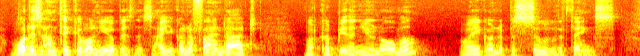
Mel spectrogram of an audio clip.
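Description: A man speaks at a fairly quick pace in a fairly low, somewhat breathy voice with a dark, mellow tone and lively intonation. The recording is very clean, with a silent background. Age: 60s. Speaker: futurist speaker. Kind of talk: solo talk / presentation. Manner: hesitant fillers.

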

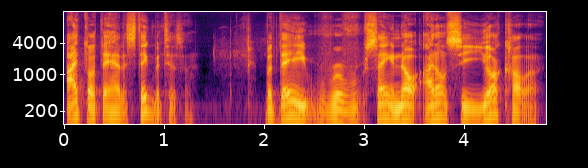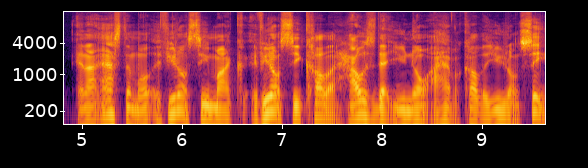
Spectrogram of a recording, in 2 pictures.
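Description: Speaking in a plain, everyday voice, a man with an American accent uses lively intonation at a fairly low pitch. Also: fairly quick pace. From New York. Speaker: pastor and author. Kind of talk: interview. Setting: studio.

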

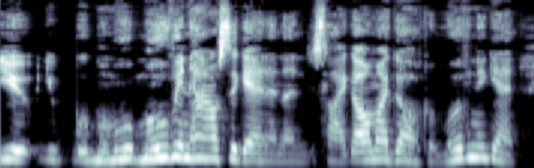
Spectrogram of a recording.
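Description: A woman with an English accent, medium pitch, and fairly quick pace on a very clean recording against a silent background. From England. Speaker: photographer and podcast co-host. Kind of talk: casual chat.

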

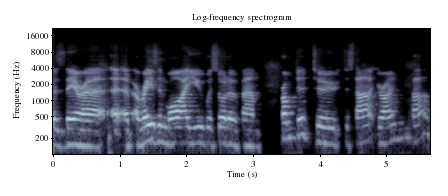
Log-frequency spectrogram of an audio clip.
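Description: Speaking in an Australian accent, a man with a fairly high pitch talks at a fairly slow pace with ordinary pitch variation. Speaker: podcast host. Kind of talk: interview.

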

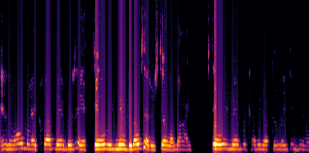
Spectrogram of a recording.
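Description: Speaking at a moderate pace, a woman uses a fairly high, monotone, flat voice while her loudness swings widely. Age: 80s+. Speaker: family matriarch. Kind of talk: casual family chat. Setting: family cabin in the mountains.

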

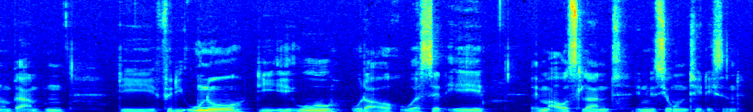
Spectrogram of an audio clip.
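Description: Ordinary pitch variation runs through a dark, mellow tone. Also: man. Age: 50s. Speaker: police officer. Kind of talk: interview.

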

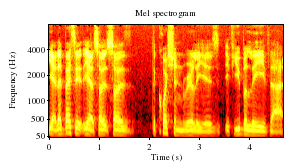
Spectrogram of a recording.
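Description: A man with an Australian accent speaks at a fairly slow pace. His pitch is fairly low, with ordinary pitch variation. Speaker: podcast host. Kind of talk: casual interview.

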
